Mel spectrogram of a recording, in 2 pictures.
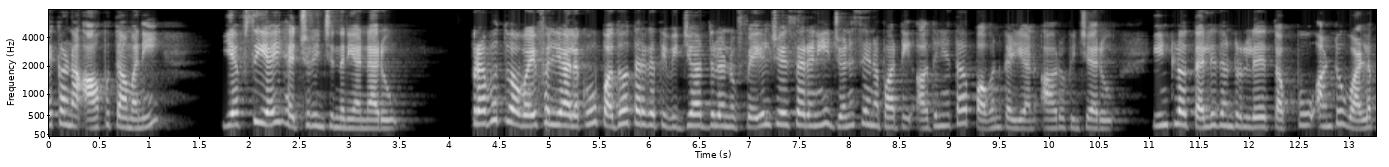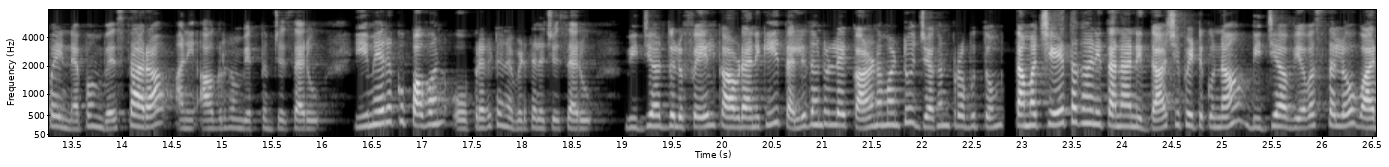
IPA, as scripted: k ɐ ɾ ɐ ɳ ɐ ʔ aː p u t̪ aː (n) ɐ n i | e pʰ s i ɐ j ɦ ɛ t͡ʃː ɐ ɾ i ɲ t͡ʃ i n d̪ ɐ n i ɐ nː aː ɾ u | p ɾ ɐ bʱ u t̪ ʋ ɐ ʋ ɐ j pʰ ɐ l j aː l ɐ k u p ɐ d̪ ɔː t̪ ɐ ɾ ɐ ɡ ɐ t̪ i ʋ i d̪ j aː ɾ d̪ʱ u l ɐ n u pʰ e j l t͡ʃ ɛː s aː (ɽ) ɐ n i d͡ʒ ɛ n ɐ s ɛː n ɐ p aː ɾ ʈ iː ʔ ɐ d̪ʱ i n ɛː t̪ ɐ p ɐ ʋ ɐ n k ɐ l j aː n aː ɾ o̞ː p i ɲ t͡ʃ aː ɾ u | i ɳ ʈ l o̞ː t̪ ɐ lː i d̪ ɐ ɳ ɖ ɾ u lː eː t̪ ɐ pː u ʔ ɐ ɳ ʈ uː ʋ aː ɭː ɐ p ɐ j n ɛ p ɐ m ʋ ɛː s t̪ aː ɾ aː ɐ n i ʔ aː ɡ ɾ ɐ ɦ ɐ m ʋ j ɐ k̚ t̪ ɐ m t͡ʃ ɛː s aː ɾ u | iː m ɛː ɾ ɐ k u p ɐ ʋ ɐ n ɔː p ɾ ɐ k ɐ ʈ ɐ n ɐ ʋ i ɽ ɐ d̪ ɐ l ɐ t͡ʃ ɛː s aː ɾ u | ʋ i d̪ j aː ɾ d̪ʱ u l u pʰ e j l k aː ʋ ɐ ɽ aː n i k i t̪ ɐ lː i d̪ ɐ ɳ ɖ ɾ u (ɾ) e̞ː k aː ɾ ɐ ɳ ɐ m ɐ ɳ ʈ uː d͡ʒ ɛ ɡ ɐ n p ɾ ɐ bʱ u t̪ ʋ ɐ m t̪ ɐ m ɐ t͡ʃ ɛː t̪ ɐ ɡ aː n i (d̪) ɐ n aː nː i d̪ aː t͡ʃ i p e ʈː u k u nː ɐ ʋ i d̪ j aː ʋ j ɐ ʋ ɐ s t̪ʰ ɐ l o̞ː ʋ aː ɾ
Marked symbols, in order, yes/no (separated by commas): no, no, no, no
